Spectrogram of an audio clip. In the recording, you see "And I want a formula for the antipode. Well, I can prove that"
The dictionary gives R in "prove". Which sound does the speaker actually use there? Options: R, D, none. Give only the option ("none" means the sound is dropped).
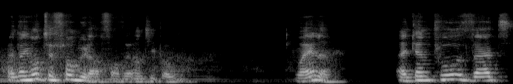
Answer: none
